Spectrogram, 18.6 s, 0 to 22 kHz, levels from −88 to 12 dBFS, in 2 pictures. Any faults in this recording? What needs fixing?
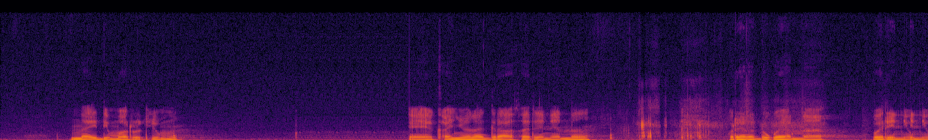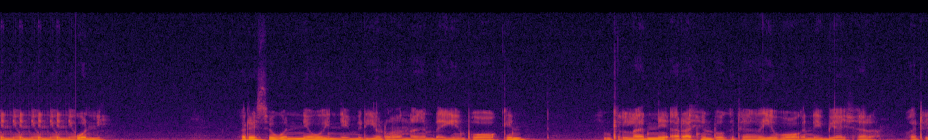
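A system hang loop at 3.16–4.09 s and 9.10–10.03 s repeats one 186 ms slice of speech five times, a 5.4 Hz machine-gun stutter that fits an 8192-sample ring buffer replaying while the driver stalled. Roughly a second of speech is lost each time. The waveform and spectrogram show identical blocks tiled every 186 ms. To prevent it, find and fix the stall in the audio driver or host, for example by keeping the audio thread free of blocking work.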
